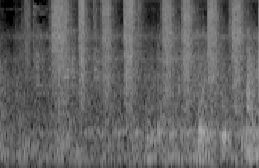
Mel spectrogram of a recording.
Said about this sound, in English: Right here, the scanner is looking at the materials as they come by, and when it sees a clear plastic, like a clear plastic water bottle, it hits it with a puff of air, and you can hear it.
